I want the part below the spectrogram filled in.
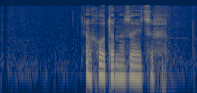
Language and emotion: Russian, neutral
